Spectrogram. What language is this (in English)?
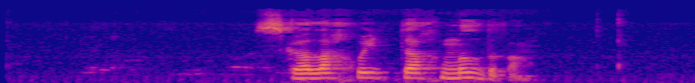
Svan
